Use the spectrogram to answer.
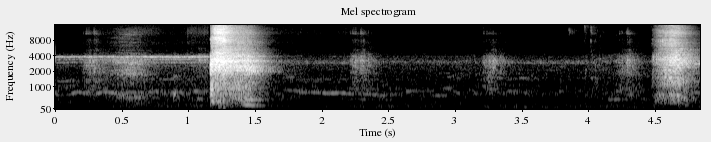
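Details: Two loud, sudden sneezes during a sneezing challenge, with hissing bursts separated by quiet room sound.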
